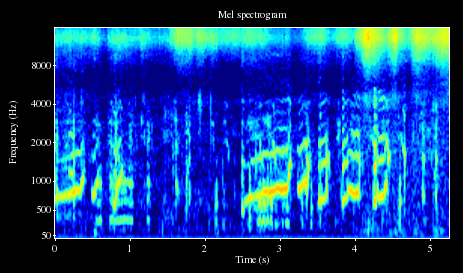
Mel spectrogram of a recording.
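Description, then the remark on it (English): Chickens make high, whiny calls in a coop: a run of rising, drawn-out cries followed by several short repeated squawks, moderately loud, with no talking. “quit whining. Okay, birds.”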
